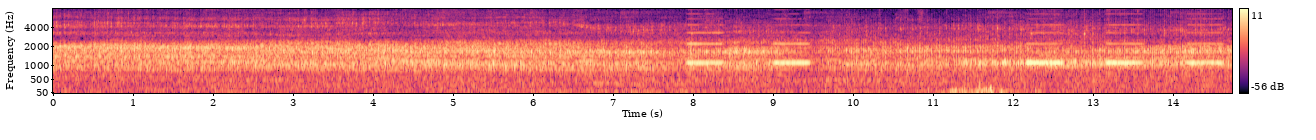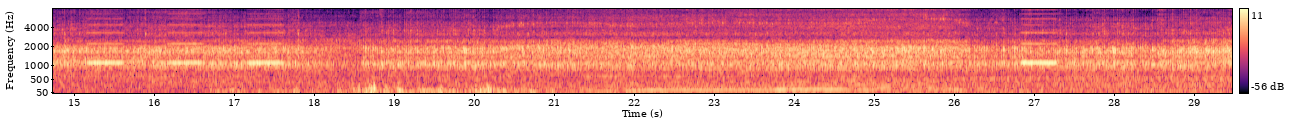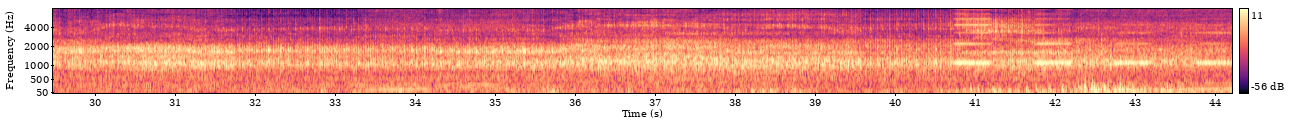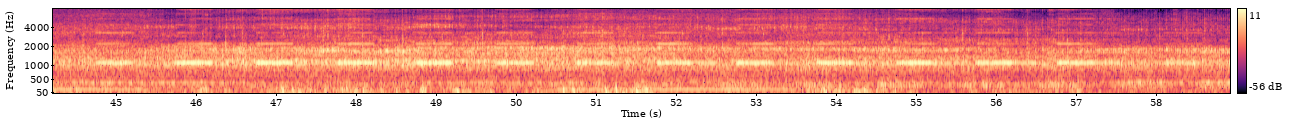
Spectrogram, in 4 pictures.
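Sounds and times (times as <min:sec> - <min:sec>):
simulated diesel engine revving: 0:00.0 - 0:58.9
reversing beeps: 0:07.9 - 0:09.6, 0:11.6 - 0:17.9, 0:26.8 - 0:27.6, 0:40.6 - 0:58.9.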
